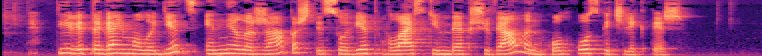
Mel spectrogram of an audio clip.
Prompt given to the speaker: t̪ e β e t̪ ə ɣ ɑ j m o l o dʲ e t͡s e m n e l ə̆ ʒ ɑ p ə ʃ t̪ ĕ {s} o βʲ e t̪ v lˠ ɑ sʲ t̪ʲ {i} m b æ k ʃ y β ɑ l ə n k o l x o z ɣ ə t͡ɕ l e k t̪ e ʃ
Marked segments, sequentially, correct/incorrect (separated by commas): correct, incorrect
